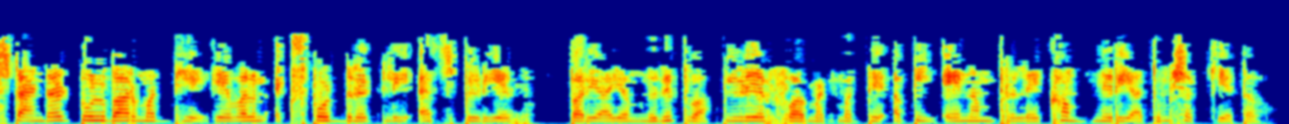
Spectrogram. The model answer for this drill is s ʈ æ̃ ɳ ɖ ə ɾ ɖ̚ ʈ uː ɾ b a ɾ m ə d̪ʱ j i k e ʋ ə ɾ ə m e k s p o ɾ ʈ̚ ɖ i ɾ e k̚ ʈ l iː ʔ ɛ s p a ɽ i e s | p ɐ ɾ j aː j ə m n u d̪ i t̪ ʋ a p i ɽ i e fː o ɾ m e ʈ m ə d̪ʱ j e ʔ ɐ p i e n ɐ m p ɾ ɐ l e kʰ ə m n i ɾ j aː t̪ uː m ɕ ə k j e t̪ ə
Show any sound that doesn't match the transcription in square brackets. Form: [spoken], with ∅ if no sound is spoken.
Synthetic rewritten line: s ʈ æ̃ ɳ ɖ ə ɾ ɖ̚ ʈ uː [l] b a ɾ m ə d̪ʱ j [e] k e ʋ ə [l] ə m e k s p o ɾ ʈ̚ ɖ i ɾ e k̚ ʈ l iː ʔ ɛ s p [i] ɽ i e [f] | p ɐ ɾ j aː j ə m n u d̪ i t̪ ʋ a p i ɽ i e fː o ɾ m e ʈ m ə d̪ʱ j e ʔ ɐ p i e n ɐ m p ɾ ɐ l e kʰ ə m n i ɾ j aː t̪ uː m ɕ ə k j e t̪ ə

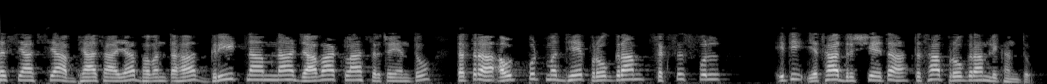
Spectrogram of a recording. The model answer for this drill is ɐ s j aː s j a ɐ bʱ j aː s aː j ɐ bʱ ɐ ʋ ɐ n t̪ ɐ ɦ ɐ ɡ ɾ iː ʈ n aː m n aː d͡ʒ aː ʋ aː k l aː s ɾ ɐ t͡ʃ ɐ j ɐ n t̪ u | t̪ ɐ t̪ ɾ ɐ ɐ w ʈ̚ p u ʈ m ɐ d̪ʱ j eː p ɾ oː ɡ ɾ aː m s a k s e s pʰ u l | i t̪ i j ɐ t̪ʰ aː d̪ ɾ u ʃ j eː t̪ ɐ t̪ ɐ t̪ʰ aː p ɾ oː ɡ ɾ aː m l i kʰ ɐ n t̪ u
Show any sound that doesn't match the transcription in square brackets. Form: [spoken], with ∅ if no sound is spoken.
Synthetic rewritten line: ɐ s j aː s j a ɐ bʱ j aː s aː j ɐ bʱ ɐ ʋ ɐ n t̪ ɐ ɦ ɐ ɡ ɾ iː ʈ n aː m n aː d͡ʒ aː ʋ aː k l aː s ɾ ɐ t͡ʃ ɐ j ɐ n t̪ u | t̪ ɐ t̪ ɾ ɐ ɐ w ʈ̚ p u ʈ m ɐ d̪ʱ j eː p ɾ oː ɡ ɾ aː m s [ɐ] k s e s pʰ u l | i t̪ i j ɐ t̪ʰ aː d̪ ɾ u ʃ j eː t̪ ɐ t̪ ɐ t̪ʰ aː p ɾ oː ɡ ɾ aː m l i kʰ ɐ n t̪ u

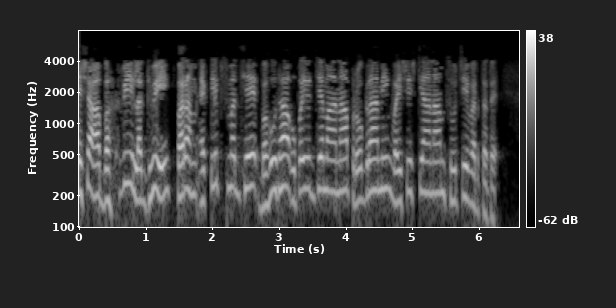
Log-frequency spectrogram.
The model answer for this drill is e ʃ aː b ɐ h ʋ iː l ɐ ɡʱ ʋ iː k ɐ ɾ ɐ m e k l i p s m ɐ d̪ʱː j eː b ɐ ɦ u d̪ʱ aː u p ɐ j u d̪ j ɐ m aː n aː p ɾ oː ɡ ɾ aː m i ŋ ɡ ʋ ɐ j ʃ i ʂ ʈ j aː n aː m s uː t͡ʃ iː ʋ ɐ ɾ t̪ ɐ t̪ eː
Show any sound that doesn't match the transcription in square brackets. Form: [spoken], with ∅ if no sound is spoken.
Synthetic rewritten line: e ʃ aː b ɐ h ʋ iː l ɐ ɡʱ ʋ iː [p] ɐ ɾ ɐ m e k l i p s m ɐ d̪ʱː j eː b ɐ ɦ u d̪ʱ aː u p ɐ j u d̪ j ɐ m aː n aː p ɾ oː ɡ ɾ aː m i ŋ ɡ ʋ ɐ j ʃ i ʂ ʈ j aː n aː m s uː t͡ʃ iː ʋ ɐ ɾ t̪ ɐ t̪ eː

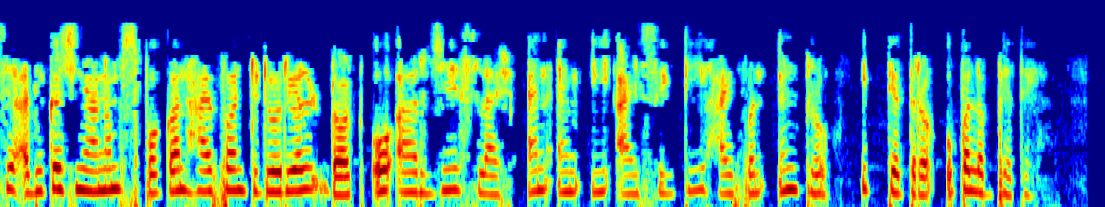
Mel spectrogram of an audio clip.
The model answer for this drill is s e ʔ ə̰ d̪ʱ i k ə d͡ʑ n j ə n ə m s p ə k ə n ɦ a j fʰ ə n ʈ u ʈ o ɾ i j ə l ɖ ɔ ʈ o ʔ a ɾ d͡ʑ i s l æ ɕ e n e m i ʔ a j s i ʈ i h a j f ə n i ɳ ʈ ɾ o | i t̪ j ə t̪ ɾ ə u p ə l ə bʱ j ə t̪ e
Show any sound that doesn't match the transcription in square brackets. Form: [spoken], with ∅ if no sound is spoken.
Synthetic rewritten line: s e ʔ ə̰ d̪ʱ i k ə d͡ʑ n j [a] n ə m s p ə k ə n ɦ a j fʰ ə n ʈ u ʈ o ɾ i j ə l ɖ ɔ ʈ o ʔ a ɾ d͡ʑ i s l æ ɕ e n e m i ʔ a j s i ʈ i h a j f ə n i ɳ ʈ ɾ o | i t̪ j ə t̪ ɾ ə u p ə l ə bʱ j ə t̪ e

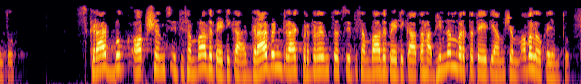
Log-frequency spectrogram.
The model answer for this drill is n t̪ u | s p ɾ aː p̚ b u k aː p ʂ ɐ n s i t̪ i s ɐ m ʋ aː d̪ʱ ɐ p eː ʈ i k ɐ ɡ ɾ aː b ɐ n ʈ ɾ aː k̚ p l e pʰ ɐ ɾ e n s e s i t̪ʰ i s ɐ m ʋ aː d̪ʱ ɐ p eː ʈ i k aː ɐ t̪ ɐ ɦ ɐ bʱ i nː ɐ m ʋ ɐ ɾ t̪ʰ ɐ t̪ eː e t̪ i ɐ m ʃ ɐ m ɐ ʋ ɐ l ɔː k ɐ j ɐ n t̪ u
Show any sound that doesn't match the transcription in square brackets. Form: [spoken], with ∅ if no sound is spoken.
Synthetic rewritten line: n t̪ u | s [k] ɾ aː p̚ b u k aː p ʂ ɐ n s i t̪ i s ɐ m ʋ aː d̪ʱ ɐ p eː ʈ i k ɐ ɡ ɾ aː b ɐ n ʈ ɾ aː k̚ p [ɾ] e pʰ ɐ ɾ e n s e s i [t̪] i s ɐ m ʋ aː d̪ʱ ɐ p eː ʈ i k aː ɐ t̪ ɐ ɦ ɐ bʱ i nː ɐ m ʋ ɐ ɾ [t̪] ɐ t̪ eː [i] t̪ i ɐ m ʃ ɐ m ɐ ʋ ɐ l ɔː k ɐ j ɐ n t̪ u

